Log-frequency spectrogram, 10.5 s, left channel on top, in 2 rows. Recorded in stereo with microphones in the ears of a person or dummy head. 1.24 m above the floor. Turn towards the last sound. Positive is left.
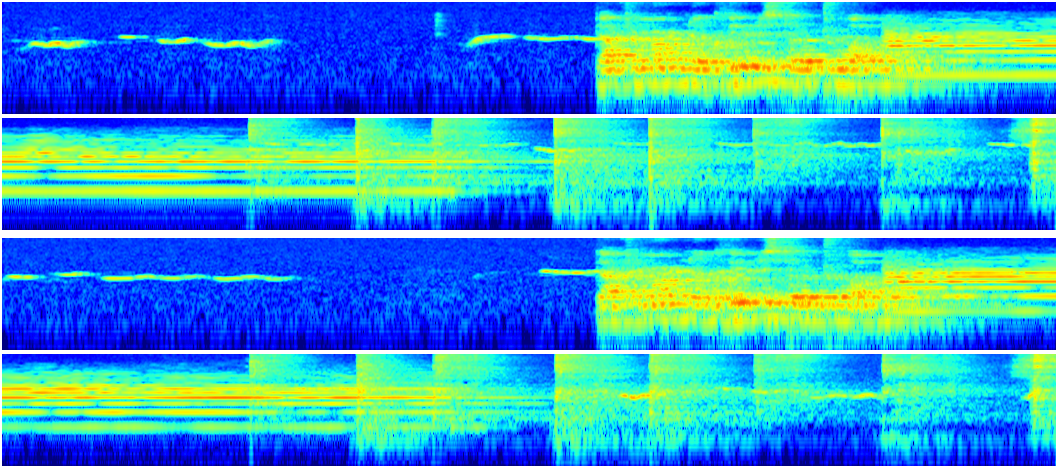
turn(degrees=45)  # may be behind; listen again after turning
